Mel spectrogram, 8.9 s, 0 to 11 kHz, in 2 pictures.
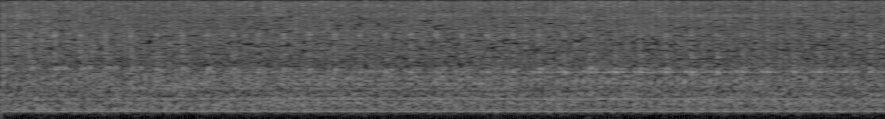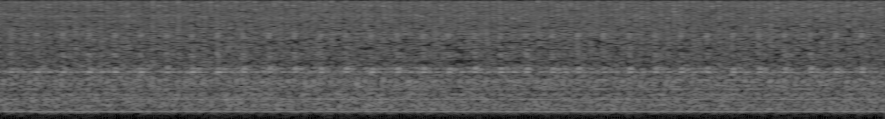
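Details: Cold-start knock on a 2013 Skoda Roomster with CFNA engine: steady, fairly even tapping about four per second through a busy cold idle; source of the knock not yet identified.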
